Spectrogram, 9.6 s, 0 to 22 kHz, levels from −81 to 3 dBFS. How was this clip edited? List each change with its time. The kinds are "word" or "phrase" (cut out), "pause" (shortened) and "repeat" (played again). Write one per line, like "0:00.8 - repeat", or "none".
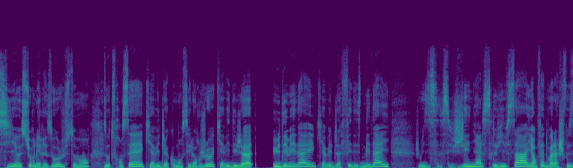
0:01.7 - word
0:06.0 - word
0:07.2 - word
0:08.2 - word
